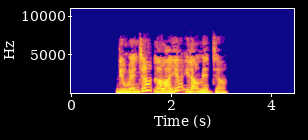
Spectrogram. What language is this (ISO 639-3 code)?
cat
